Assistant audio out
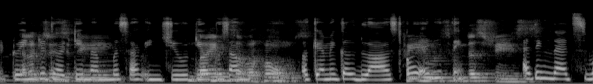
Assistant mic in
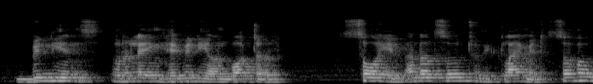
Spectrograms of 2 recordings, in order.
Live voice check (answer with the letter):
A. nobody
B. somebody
B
